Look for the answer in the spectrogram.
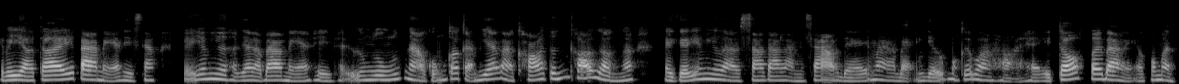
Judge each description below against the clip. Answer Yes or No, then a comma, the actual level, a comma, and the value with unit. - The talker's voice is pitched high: Yes, high, 205 Hz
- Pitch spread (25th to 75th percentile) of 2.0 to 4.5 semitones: Yes, average, 4.0 semitones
